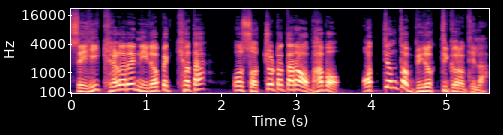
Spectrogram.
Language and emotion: Odia, disgusted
